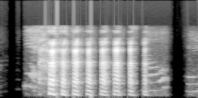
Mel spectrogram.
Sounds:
Laughter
